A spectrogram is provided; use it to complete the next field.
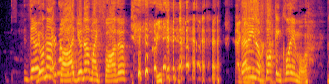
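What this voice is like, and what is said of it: Put-on, hard-to-place accent. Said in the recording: “I don't know what the accent that was.”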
